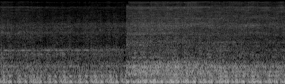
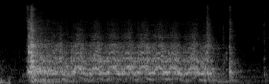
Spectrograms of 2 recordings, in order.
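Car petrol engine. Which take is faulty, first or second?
second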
